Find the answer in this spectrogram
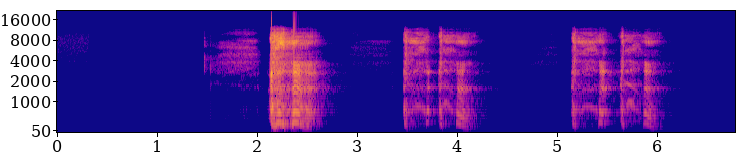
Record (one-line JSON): {"three_cough_length": "6.8 s", "three_cough_amplitude": 29204, "three_cough_signal_mean_std_ratio": 0.28, "survey_phase": "beta (2021-08-13 to 2022-03-07)", "age": "65+", "gender": "Male", "wearing_mask": "No", "symptom_fatigue": true, "smoker_status": "Ex-smoker", "respiratory_condition_asthma": false, "respiratory_condition_other": false, "recruitment_source": "REACT", "submission_delay": "2 days", "covid_test_result": "Negative", "covid_test_method": "RT-qPCR"}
